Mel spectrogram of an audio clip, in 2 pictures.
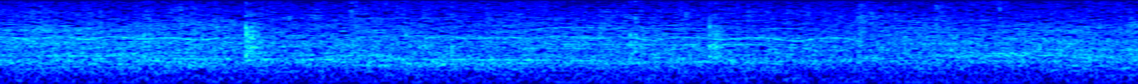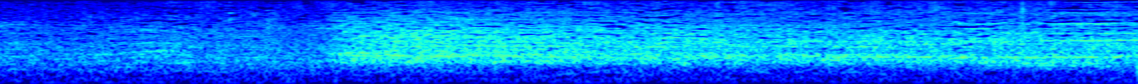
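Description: A crowd cheers in a large arena, growing louder.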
